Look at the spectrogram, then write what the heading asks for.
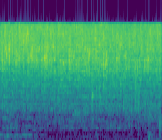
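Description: Tofu frying in a pan with oil, onion, chili, tomato and petai, a continuous dense sizzle with faint stirring, close and steady with no talking.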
